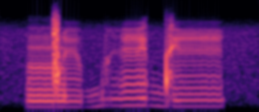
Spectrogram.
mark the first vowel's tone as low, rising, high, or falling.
low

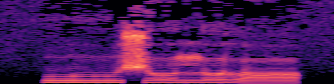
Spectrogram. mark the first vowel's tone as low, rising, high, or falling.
high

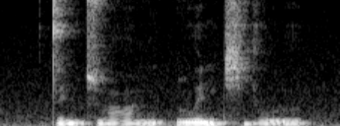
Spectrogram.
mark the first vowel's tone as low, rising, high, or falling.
rising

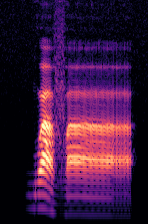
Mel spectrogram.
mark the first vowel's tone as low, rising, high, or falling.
falling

